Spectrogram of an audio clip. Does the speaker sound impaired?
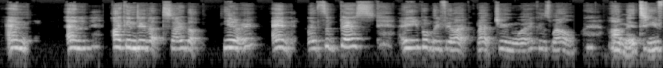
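Yes: cerebral palsy; wheelchair user, needs support worker, none available pre-NDIS; speech higher on bad days, people on cam often think drunk at first.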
